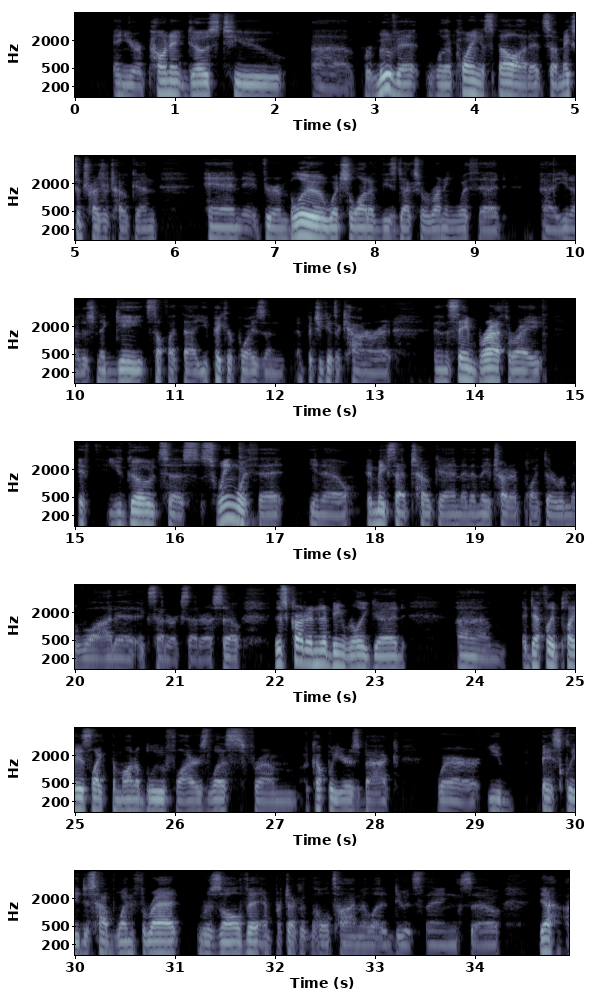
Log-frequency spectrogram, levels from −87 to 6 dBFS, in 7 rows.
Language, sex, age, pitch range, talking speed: English, male, 20-39, 105-120 Hz, 225 wpm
